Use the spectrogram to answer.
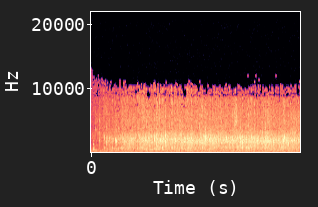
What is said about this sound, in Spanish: ¿Le dan un aplauso a Dios?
